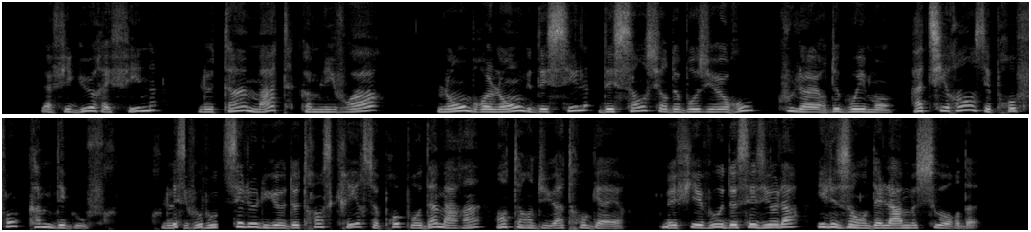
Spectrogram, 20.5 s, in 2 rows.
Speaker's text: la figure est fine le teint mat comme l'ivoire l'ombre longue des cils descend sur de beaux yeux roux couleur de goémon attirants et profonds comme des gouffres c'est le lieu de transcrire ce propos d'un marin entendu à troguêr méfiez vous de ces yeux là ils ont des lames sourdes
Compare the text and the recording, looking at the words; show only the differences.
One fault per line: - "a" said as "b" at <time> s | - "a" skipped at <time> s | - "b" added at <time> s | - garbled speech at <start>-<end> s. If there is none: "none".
- garbled speech at 11.8-12.4 s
